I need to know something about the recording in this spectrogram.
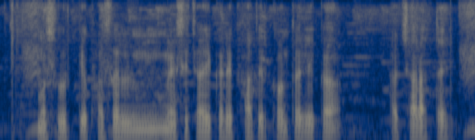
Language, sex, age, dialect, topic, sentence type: Magahi, male, 18-24, Southern, agriculture, question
